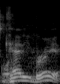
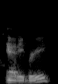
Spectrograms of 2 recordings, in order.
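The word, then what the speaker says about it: Catti-brie: So it's Caddy Brea, not Caddy Bree.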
